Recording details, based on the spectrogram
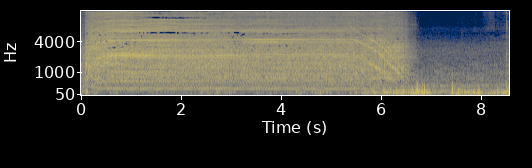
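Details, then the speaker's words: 26 mm hammer drill after broken-head replacement, full service and armature refit: smooth, steady high motor whine that winds down evenly with no crunching. The earlier noise, like something breaking inside, is gone. "Finally friend आपने देख लिया कि इसकी आवाज जो है वह बिल्कुल खत्म हो चुकी है तो पहले इसके अंदर ऐसी आवाज आ रही थी जैसे कोई चीज इसके अंदर टूट रही हो"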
